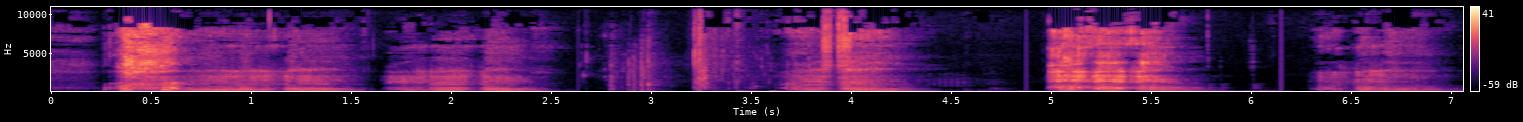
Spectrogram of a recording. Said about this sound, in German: Oh, ich krieg nicht diesen satisfying Räusperer hin, Alter. Ja. Scheiße. Ach so, ja, der wohl richtig, der Schleim sich löst von unten, ne?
